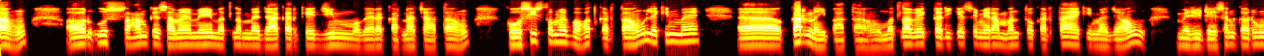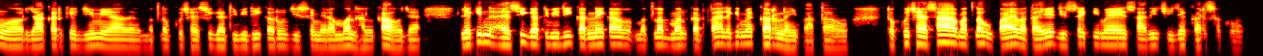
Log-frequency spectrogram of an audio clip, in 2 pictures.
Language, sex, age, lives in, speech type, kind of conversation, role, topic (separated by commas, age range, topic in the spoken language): Hindi, male, 40-44, India, conversation, advice, user, सुबह की खराब आदतों के कारण दिनभर समय गंवाना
